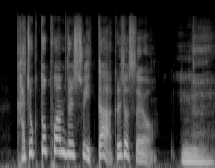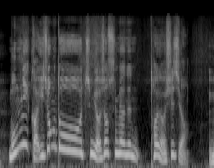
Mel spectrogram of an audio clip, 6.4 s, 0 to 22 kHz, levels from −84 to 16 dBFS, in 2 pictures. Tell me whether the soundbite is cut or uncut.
cut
